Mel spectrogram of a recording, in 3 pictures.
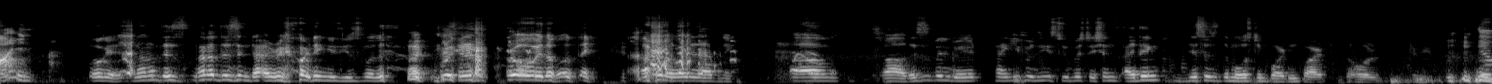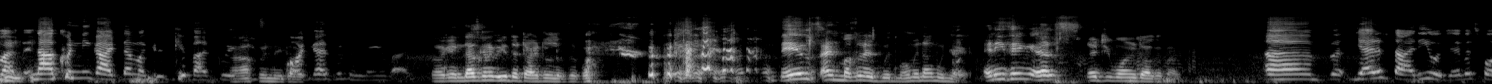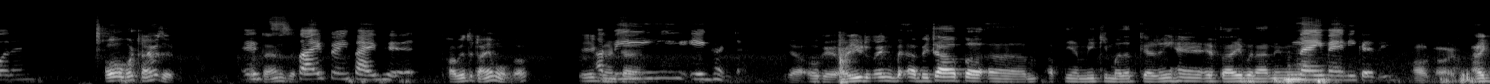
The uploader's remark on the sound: Skype really did a number on us in this so the video has half-decent image quality but poor video quality, and the audio isn't great either.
